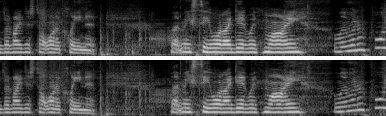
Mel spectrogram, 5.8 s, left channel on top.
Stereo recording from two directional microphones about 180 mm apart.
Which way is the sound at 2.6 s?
10° left (ahead or behind).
